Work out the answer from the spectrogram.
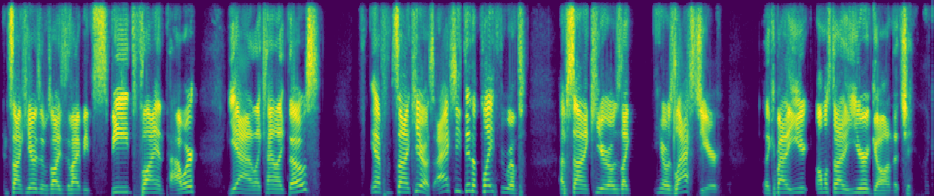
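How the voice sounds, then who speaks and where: Man, reaction host, casual, halting and repetitive, fairly high pitch, very bright tone. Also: smooth, dry recording, poor audio. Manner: halting, repeats and restarts phrases. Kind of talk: casual live reaction commentary on a comic dub.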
